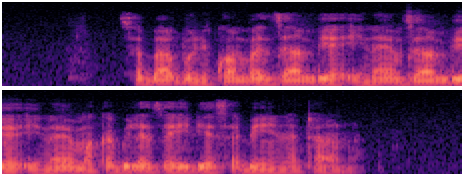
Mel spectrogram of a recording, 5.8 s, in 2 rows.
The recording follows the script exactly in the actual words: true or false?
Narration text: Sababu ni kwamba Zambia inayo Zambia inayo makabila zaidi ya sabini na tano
true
